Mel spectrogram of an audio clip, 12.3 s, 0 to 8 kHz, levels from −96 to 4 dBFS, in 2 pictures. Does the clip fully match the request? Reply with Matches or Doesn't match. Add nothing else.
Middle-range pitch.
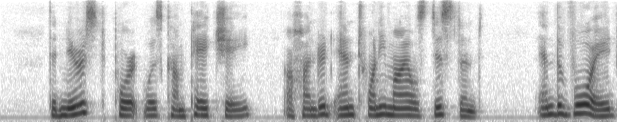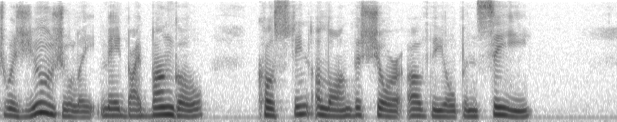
Matches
